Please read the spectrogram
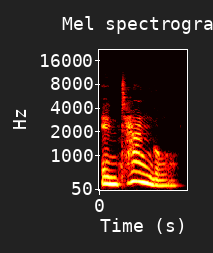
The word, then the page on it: entangle: British English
